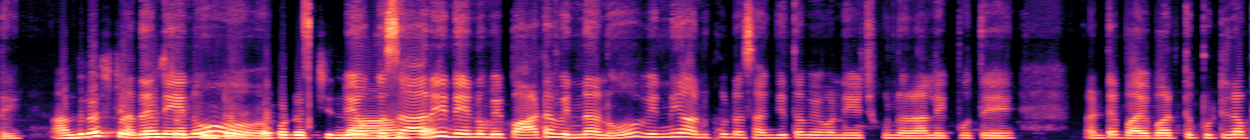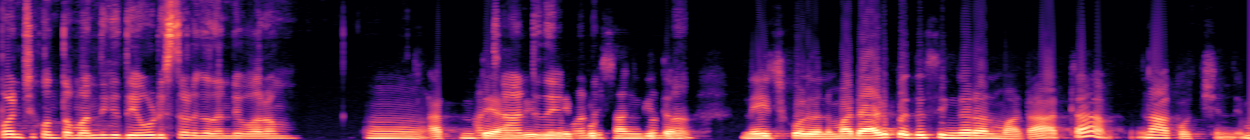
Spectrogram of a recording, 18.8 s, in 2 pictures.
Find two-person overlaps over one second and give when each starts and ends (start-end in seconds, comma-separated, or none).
13.0-14.5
